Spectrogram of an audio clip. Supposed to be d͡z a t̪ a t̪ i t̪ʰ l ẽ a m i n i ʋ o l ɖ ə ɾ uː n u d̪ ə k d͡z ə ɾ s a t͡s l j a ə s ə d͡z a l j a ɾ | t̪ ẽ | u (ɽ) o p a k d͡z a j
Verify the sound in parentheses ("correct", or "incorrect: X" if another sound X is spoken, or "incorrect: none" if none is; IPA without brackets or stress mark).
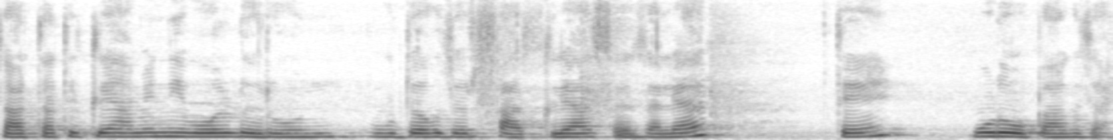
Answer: correct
